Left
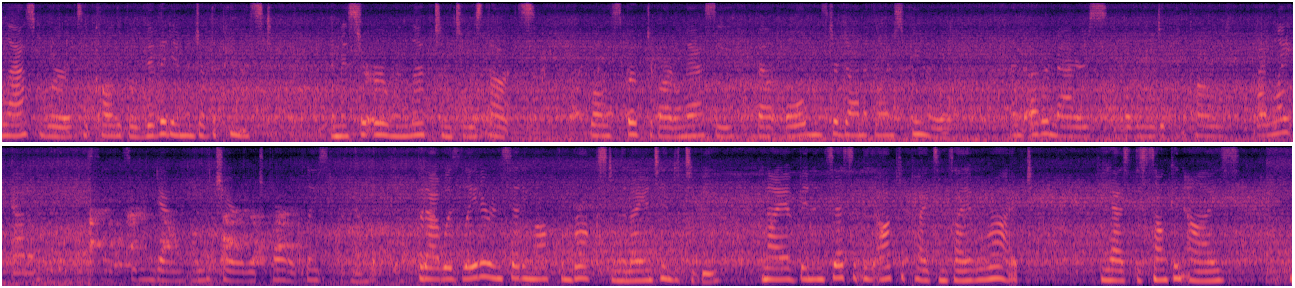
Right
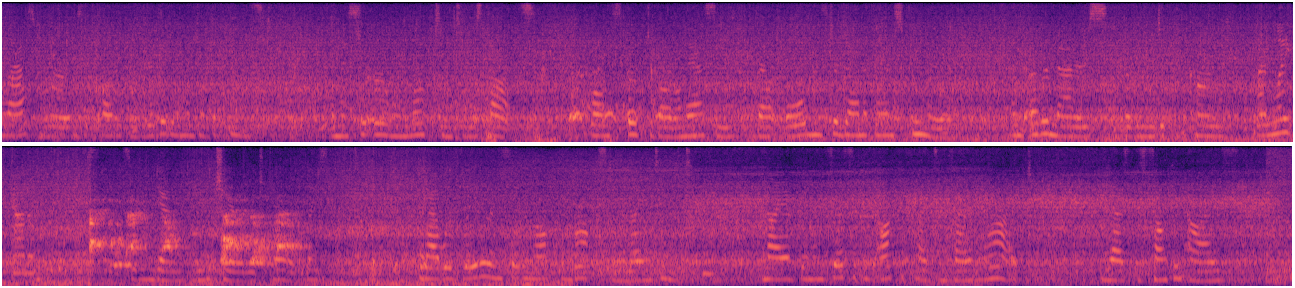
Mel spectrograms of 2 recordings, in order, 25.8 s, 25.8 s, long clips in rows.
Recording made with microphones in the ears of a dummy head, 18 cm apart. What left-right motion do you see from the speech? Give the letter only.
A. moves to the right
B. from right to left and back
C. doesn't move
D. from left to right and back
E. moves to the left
D.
